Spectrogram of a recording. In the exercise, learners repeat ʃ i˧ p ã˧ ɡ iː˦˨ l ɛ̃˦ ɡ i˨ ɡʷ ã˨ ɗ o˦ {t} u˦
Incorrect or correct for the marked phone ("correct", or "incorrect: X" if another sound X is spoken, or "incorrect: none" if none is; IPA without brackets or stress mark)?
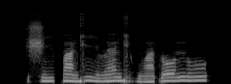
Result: incorrect: n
